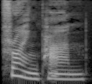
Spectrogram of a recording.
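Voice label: "frying pan", British English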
